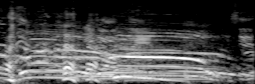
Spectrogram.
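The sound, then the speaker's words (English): A crowd booing, many overlapping voices holding long, low, sagging 'boo' tones in a steady, loud wash for a couple of seconds, tapering slightly at the end. “Do you like the new booze? Yeah, it sounds like booze.”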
